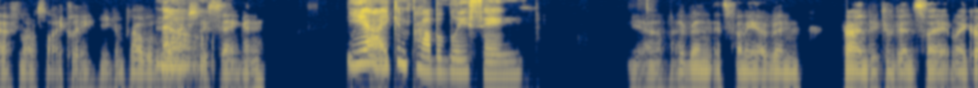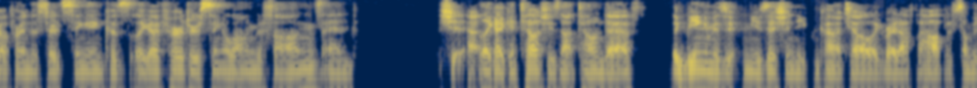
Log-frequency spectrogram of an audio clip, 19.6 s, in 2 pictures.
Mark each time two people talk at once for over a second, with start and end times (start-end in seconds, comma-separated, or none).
none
